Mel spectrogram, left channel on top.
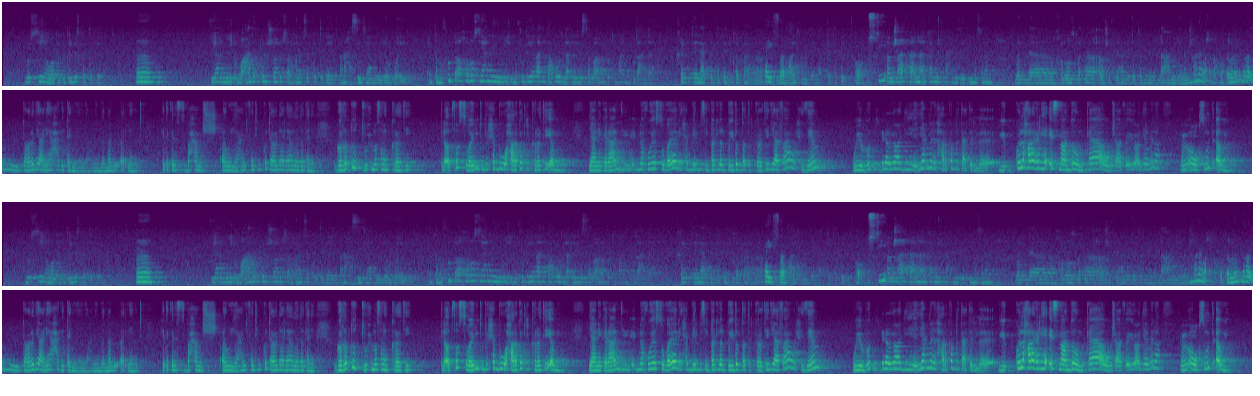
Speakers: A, on the left; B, on the right.
A: بصي هو كانت بتلبس كتافات
B: امم
A: يعني وقعدت طول الشهر بصراحة لابسة الكتافات فأنا حسيت يعني اللي هو إيه أنت المفروض بقى خلاص يعني المفروض هي بقى تتعود لا هي لسه بقى رهبة المية موجودة عندها خايفة تقلع الكتافات وخايفة
B: خايفة
A: يعني بتعيط لما تقلع الكتافات اه
B: بصي
A: فمش عارفة أنا أكمل في حاجة زي دي مثلا ولا خلاص بقى أو أشوف لها رياضة تانية ولا أعمل إيه أنا مش
B: إن
A: عارفة
B: انا
A: بصراحة موضوع
B: طب ما
A: الرياضة
B: انا
A: ده
B: رأيي تعرضي عليها حاجة تانية يعني بنب... يعني كده كده السباحة مش قوي يعني فانت ممكن تعرضي عليها رياضة تانية جربتوا تروحي مثلا كاراتيه الأطفال الصغيرين دول بيحبوا حركات الكاراتيه قوي يعني كان
A: حقيقي
B: عندي ابن اخويا الصغير يحب يلبس البدلة البيضة بتاعة الكاراتيه دي عارفاها والحزام ويربطه
A: اه عارفاه
B: كده ويقعد ي- يعمل الحركات بتاعت ال... بي- كل حركة ليها اسم عندهم كا ومش عارفة ايه يقعد يعملها كان بيبقى
A: اه
B: مبسوط قوي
